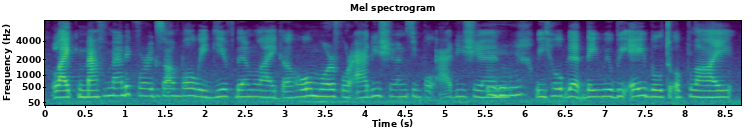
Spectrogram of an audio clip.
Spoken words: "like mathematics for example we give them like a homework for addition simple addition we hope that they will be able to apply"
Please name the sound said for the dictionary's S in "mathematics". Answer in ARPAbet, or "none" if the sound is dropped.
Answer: none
